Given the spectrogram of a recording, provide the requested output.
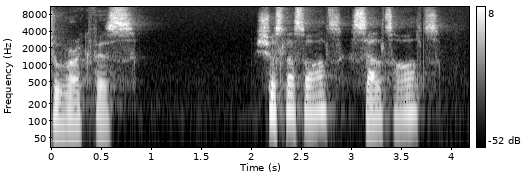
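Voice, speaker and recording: The man's intonation stays fairly even. He talks with a non-native accent. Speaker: hypnotherapist and naturopath. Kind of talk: health advice talk. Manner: halting.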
